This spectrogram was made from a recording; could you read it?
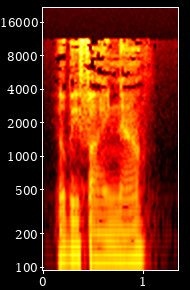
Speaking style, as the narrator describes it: Erend said, calmly

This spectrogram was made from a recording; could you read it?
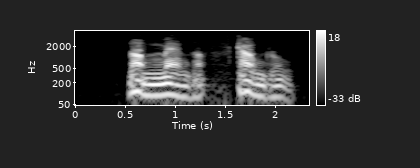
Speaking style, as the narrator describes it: Worgen growled

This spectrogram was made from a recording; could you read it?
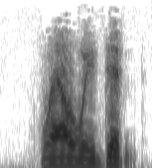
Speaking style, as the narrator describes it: Sparhawk said flatly, forcing back his own disappointment and frustration

